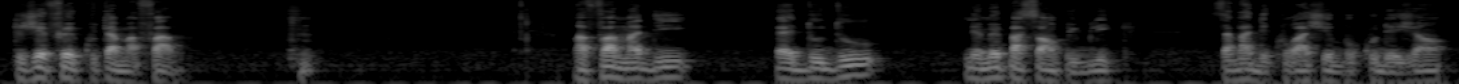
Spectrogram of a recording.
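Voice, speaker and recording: Deep-voiced Congolese bishop preaching. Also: male voice. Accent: Congolese French. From Democratic Republic of the Congo. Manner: emphatic, swings between loud exhortation and quiet asides, repeats phrases. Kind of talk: preaching sermon.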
